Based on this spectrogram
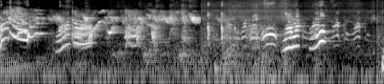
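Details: Pet ringneck parrot giving a rapid series of high, curved whistled notes, at first dense and overlapping, then spaced more widely and rising in pitch toward the end.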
